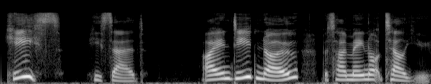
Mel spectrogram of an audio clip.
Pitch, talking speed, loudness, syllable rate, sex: 230 Hz, 165 wpm, -15 LUFS, 4.4 syllables/s, female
